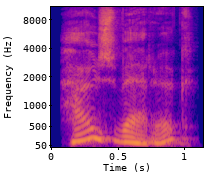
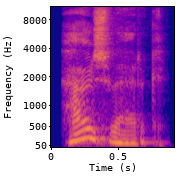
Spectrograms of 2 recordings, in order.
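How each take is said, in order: First: An extra uh vowel splits the final consonants. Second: No extra vowel splits the final consonants. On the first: "this extra uh sound" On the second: "instead of"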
